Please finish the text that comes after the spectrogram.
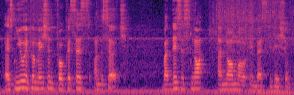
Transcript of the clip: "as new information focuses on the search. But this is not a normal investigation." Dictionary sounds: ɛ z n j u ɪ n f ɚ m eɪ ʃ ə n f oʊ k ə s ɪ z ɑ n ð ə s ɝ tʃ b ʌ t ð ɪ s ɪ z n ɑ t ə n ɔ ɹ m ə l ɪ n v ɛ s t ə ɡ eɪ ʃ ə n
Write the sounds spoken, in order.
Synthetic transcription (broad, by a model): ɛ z n j u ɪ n f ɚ m eɪ ʃ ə n f oʊ k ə s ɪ s ɑ n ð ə s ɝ tʃ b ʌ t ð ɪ s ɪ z n ɑ t ə n ɔ m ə l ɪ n v ɛ s t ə ɡ eɪ ʃ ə n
